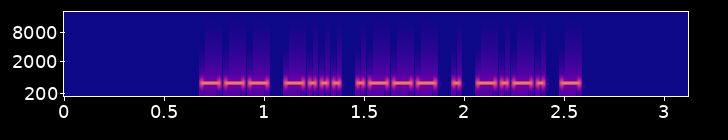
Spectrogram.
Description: Morse code, heard as a keyed tone, about 38 wpm, 700 Hz. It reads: OBJECT
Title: Sentences from Top 500 Words - New Word Drill - 40wpm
